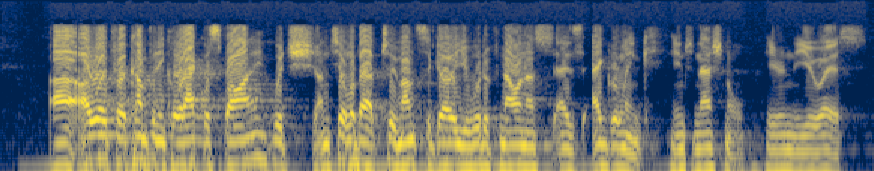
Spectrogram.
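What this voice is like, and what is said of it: Australian accent. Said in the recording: “if you couldn't pick by the accent, I'm from Australia”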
